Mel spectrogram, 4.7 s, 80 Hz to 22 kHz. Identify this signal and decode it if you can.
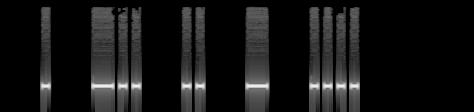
Morse code, heard as a keyed tone, about 18 wpm, spaced as for 12 wpm, 1000 Hz. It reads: EDITH
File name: qotdfiles / 12wpm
